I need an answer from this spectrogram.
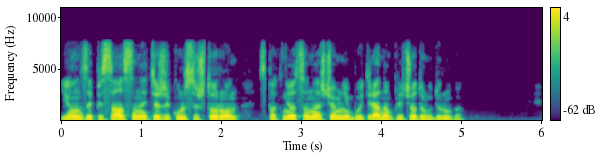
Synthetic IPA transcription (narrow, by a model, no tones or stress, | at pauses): io̞nzəpʲɪsɑlˠsʲənɐtʲe̞ʐɨkursɨʂt̪oɾon | spɐknʲo̞t̪sːənɐt͡ɕo̞mnʲɪbutʲɾʲad̪əmplʲɪt͡ɕo̞d̪ɾuɡd̪ɾuɡə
